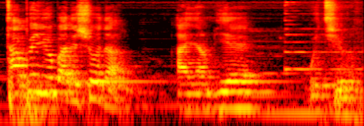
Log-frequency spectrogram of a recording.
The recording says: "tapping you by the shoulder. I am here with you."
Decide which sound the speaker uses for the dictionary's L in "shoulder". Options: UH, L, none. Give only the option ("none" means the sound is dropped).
none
